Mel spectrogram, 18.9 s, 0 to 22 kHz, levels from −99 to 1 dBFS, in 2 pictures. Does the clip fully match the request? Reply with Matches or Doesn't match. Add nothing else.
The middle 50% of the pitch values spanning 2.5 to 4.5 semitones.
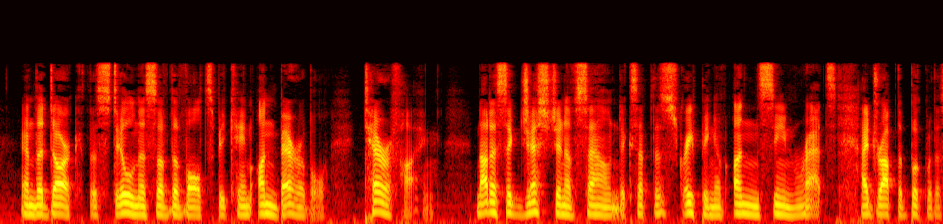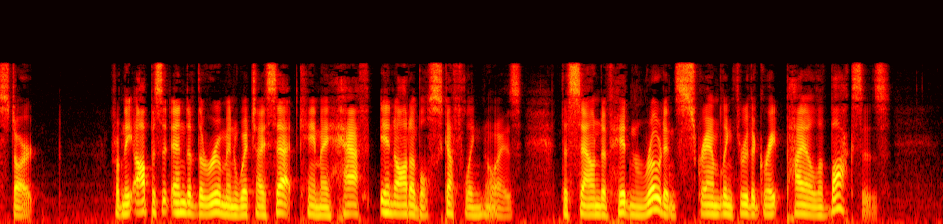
Matches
